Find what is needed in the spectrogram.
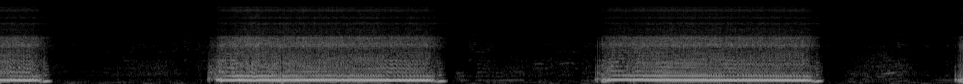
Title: Snoring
